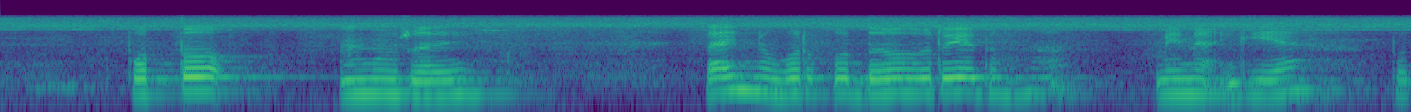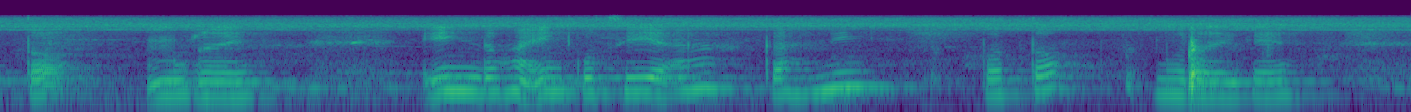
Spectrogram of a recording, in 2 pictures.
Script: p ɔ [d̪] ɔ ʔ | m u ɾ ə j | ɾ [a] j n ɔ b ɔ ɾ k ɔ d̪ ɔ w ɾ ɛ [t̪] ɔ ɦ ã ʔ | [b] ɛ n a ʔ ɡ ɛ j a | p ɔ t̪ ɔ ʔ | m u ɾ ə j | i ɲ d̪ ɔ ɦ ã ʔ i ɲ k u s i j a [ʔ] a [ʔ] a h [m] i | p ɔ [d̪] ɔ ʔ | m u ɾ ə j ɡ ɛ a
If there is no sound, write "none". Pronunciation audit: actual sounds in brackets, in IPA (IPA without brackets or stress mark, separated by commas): t̪, a, d̪, m, ʔ, k, n, t̪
